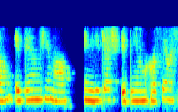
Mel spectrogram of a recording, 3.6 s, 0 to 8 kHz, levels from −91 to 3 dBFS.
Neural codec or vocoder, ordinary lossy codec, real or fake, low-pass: codec, 16 kHz, 0.5 kbps, X-Codec, HuBERT features, trained on general audio; AAC, 16 kbps; fake; 7.2 kHz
